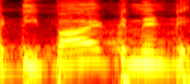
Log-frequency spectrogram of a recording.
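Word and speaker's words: department: इसे हम पढ़ते हैं पार्ट, PART पार्ट पढ़ेंगे। और देखिए अब MENT है तो इसे हम तो मेंट पढ़ते हैं। क्या पढ़ते हैं दोस्तों? मेंट पढ़ते हैं। तो देख रहे हैं, इसे आप पढ़ेंगे डिपार्टमेंट।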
